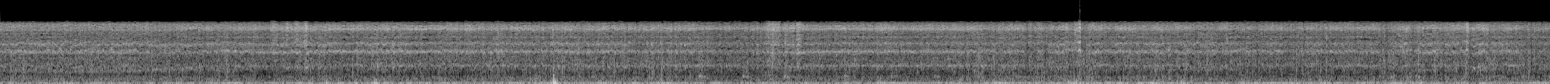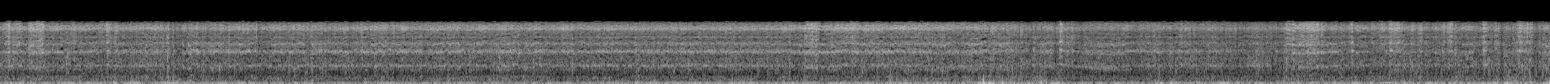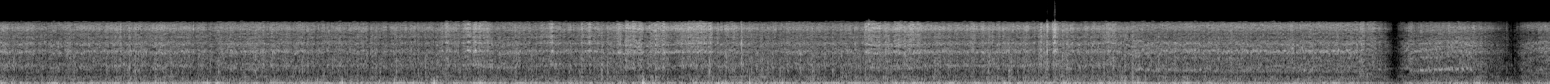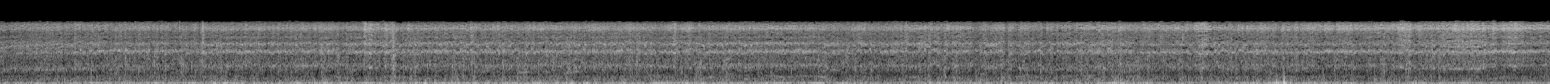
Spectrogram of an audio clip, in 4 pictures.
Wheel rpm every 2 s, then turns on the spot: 200, 220, 230, 230, 230, 230, 230, 230, 230, 230, 230, 230, 230, 230, 230, 230, 230, 230, 220, 220, 230, 200, 110, 180, 230, 230, 230, 230, 230, 220, 220.
none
